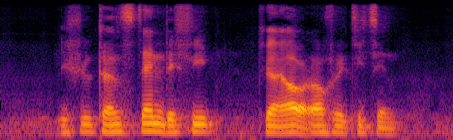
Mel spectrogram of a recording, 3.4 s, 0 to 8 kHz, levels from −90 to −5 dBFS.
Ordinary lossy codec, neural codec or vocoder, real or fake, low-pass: none; codec, 16 kHz, 1 kbps, FreqCodec, larger model; fake; 7.2 kHz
